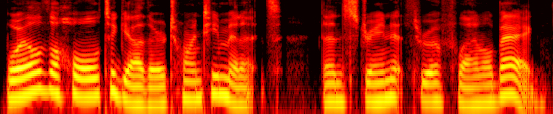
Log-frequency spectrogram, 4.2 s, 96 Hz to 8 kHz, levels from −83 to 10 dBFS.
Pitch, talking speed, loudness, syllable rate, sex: 175 Hz, 190 wpm, -18 LUFS, 5.3 syllables/s, female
